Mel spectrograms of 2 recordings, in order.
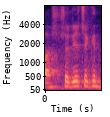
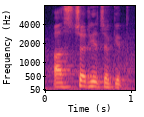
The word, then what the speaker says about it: आश्चर्यचकित: आश्चर्यचकित, ठीक है, आश्चर्यचकित को आप आश्चर्यचकित बोलिए, अगर आप बोलेंगे आश्चर्यचकित तो वो गलत सुनाई देगा क्योंकि उसका उच्चारण वो है ही नहीं, ठीक है।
